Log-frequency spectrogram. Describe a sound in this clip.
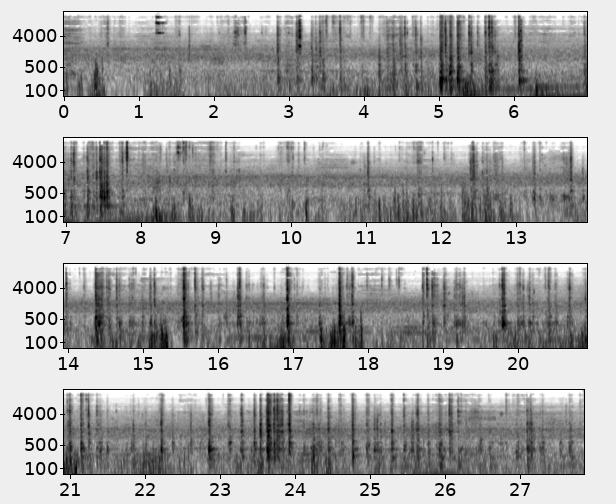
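Metal tools clink and scrape against a car door.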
